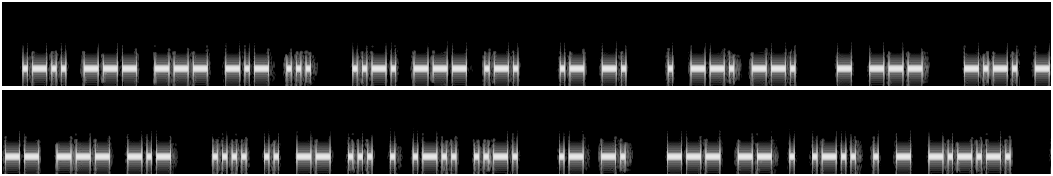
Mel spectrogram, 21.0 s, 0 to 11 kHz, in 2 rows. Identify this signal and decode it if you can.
Morse code, heard as a keyed tone, about 25 wpm, 700 Hz. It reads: LOOKS FOR AN EGG TO COOK HIMSELF AN OMELET;
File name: Pinocchio / Pinocchio ch5 20 25 ik1hge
